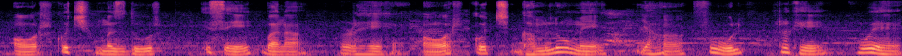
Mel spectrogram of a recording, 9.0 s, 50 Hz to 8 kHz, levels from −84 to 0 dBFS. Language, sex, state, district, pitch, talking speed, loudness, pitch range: Hindi, male, Uttar Pradesh, Hamirpur, 120 Hz, 105 wpm, -24 LUFS, 115-145 Hz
